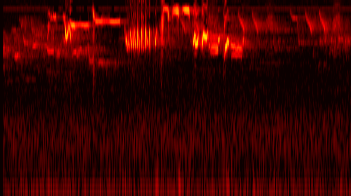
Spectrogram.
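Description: Birdsong: high-pitched chirps, whistles and a quick trill, loudest in the middle and fading away near the end.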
